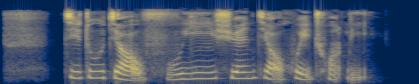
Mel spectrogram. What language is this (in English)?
Chinese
